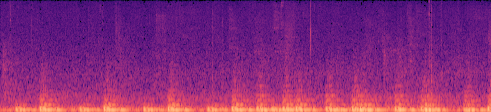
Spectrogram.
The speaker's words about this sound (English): So there's our normal heart sound.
